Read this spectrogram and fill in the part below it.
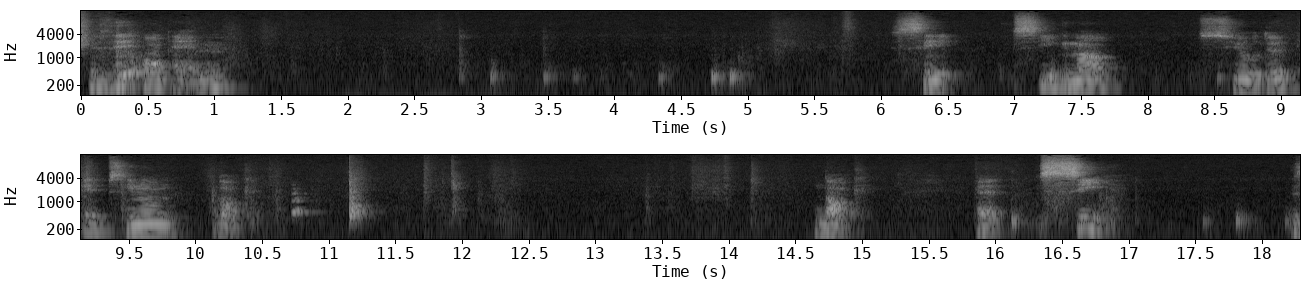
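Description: A young man explains calmly, close by, with pauses.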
